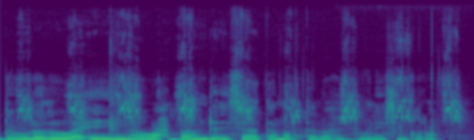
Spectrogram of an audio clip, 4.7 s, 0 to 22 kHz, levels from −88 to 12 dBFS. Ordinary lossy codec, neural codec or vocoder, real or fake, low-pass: none; none; real; none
